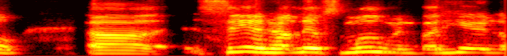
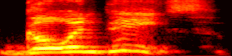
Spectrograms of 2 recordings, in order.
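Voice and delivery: raised, ringing blessing; priestly blessing; 6 semitones higher, 5 dB louder, slower than usual. Retold or imitated. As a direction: send her off with authority. Eli blessing Hannah.

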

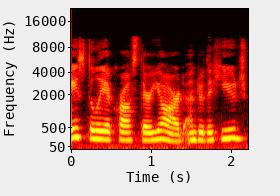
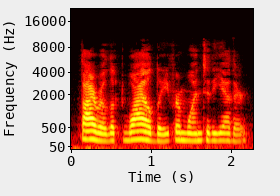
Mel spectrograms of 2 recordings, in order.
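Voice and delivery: usual speaking voice

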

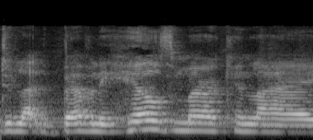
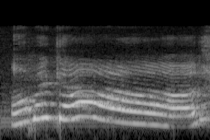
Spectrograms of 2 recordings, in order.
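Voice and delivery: high, drawn-out Beverly Hills whine; Beverly Hills American; 14 semitones higher, 5 dB louder, much slower than usual. Acted. Girl discovers her broken nail, appalled Beverly Hills American. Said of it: "Beverly Hills American".

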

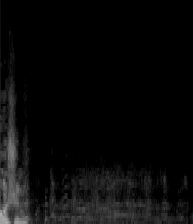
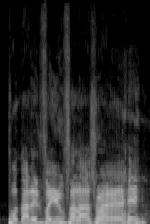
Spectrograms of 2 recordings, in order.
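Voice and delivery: ordinary delivery

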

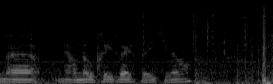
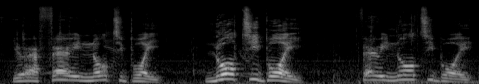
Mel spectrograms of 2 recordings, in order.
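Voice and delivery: put-on English "naughty boy" voice; mock scolding; 6 dB louder, slower than usual. Gamer to opponent he dislikes, mock scolding. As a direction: scold playfully, drawing the words out.

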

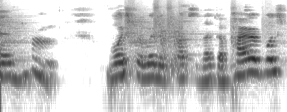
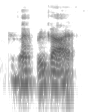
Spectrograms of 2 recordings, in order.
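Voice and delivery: ordinary talk

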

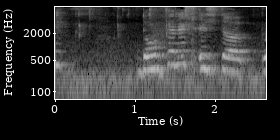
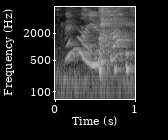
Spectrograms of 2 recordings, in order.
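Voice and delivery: high, laughing hang on; laughing protest; 8 semitones higher than usual. Real, not acted. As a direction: playfully stop them, laughing. Playful scuffle over chicken.

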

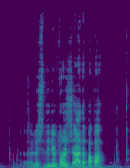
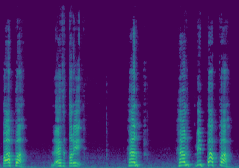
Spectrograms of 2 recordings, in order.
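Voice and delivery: higher, louder calls, half laughing; mock call for help; 11 semitones higher, 9 dB louder than usual. Boy in the game yelling to dad, laughing. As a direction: shout for dad with a grin.

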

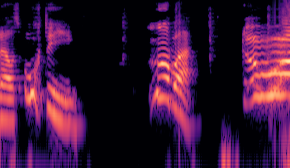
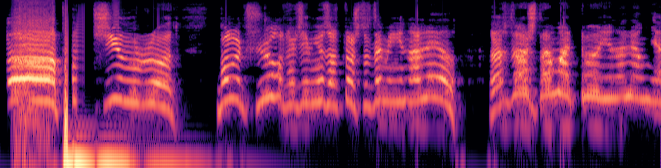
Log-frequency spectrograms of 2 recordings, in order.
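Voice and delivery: angry shout; 6 semitones higher, 5 dB louder than usual. Pretend. Voicing drunk character's revenge.

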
